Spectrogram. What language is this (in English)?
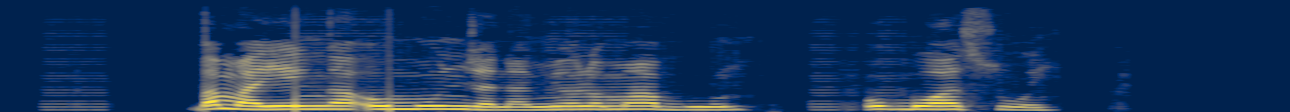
Duala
